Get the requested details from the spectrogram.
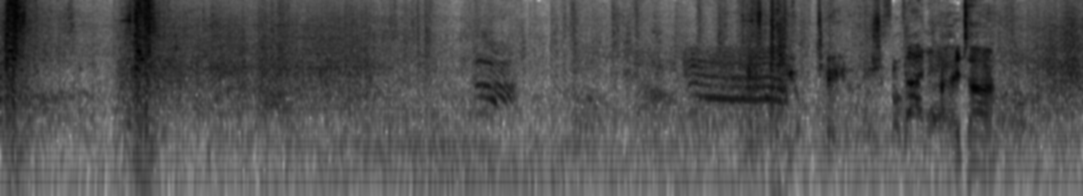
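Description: Heavy punches and blows land with sharp thuds.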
